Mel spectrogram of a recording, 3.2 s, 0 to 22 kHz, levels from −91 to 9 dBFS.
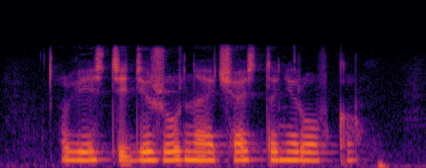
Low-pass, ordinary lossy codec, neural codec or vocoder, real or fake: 7.2 kHz; Opus, 64 kbps; none; real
